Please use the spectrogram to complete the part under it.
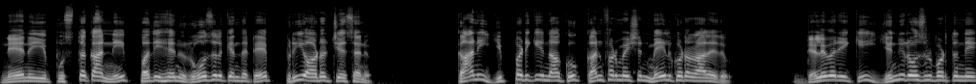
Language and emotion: Telugu, angry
